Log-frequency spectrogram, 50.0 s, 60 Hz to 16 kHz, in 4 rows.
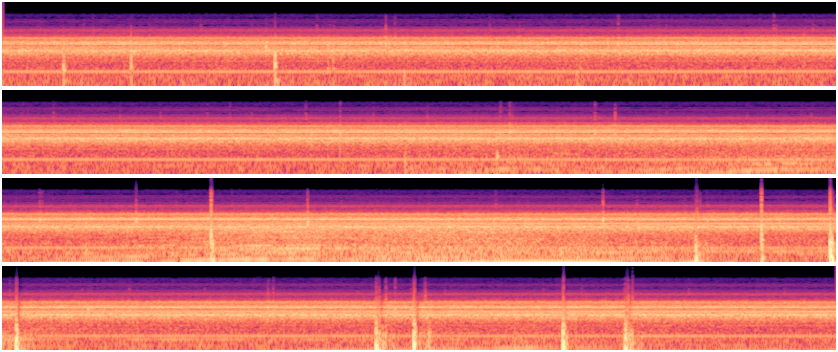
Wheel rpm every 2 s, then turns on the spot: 0, 0, 0, 0, 0, 0, 0, 0, 0, 0, 0, 0, 0, 0, 0, 0, 0, 0, 0, 0, 0, 0, 0, 0, 0.
none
